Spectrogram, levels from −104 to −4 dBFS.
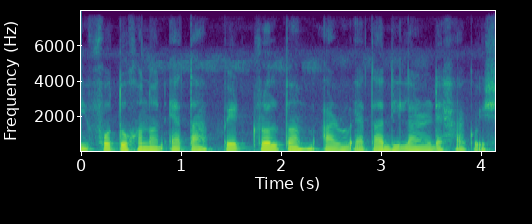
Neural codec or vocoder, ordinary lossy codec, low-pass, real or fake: none; none; none; real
